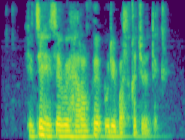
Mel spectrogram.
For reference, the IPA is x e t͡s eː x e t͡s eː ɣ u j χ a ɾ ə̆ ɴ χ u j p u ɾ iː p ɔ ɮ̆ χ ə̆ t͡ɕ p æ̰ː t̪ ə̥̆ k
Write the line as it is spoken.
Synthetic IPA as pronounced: x e t͡s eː x e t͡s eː ɣ u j χ a ɾ ə̆ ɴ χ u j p u ɾ iː p ɔ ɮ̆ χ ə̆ t͡ɕ p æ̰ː t̪ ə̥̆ k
